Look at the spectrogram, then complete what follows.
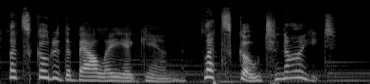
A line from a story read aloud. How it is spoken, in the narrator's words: she exclaimed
